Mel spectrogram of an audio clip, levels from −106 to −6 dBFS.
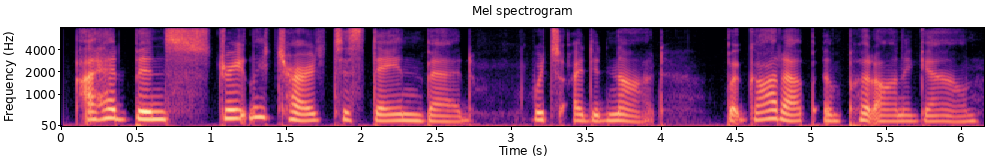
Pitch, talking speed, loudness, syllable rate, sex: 200 Hz, 205 wpm, -22 LUFS, 4.6 syllables/s, female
